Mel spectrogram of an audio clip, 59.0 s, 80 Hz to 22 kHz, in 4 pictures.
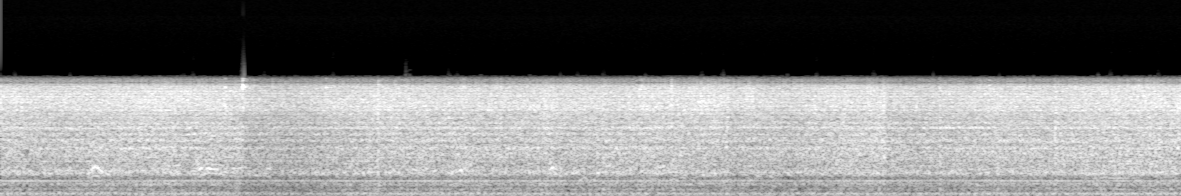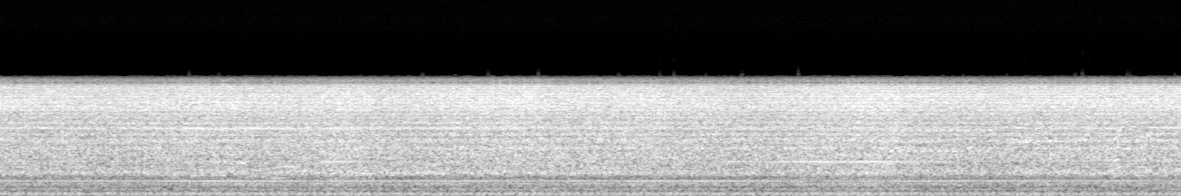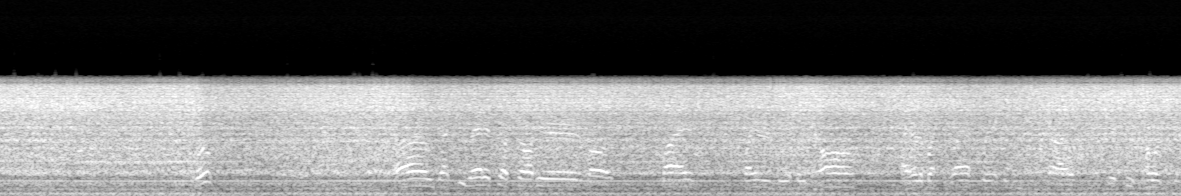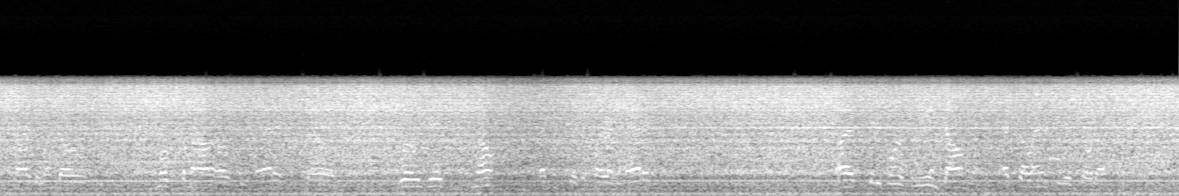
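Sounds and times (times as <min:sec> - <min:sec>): diesel engines droning: 0:00.0 - 0:59.0.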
